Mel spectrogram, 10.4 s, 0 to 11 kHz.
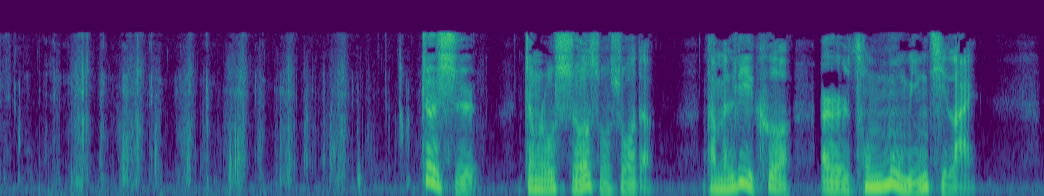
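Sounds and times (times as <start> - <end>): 
fruit being bitten and chewed: 0.0 - 4.3
speech: 4.2 - 9.8.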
